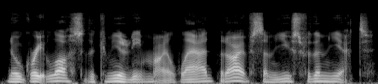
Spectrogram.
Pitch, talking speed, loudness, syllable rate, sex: 130 Hz, 220 wpm, -17 LUFS, 5.6 syllables/s, female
